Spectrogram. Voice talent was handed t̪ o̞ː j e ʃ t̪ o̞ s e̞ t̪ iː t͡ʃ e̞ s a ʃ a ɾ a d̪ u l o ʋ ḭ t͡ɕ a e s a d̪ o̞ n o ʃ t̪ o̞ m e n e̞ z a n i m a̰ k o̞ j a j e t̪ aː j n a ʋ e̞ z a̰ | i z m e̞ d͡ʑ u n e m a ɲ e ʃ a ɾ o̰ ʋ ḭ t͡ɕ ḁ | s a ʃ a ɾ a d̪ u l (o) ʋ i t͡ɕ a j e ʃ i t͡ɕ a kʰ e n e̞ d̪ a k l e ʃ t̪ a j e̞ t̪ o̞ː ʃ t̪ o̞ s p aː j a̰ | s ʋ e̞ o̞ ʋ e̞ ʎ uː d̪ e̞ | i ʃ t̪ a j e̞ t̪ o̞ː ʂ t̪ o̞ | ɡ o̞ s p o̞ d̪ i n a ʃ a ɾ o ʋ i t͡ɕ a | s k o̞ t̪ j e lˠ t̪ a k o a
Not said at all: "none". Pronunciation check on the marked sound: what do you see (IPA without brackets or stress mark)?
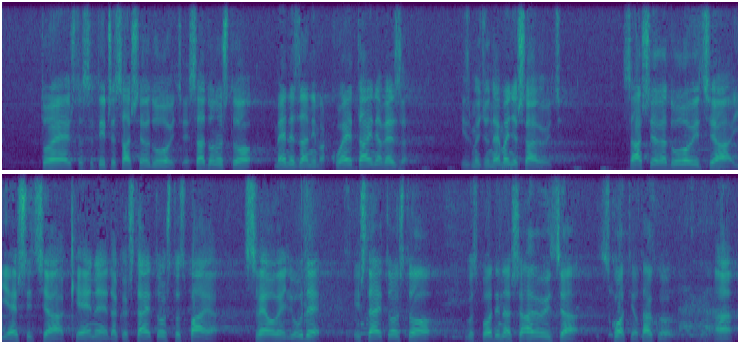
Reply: o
